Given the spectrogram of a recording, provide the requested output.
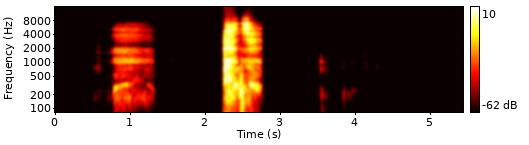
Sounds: Sneeze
